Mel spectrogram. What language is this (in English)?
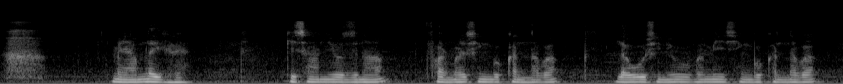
Manipuri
